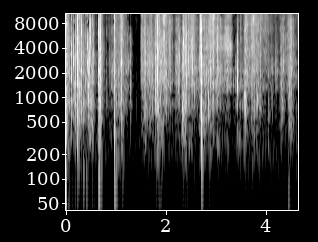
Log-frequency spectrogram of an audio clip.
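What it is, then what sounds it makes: Glossy magazine paper being crumpled and smoothed. Palms and fingers rub and smooth crumpled glossy magazine pages lying on a tall stack. The result is dense, bright crinkling and crackling with sharp crunchy bursts, a brief quiet pause just before halfway, and almost no low end.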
